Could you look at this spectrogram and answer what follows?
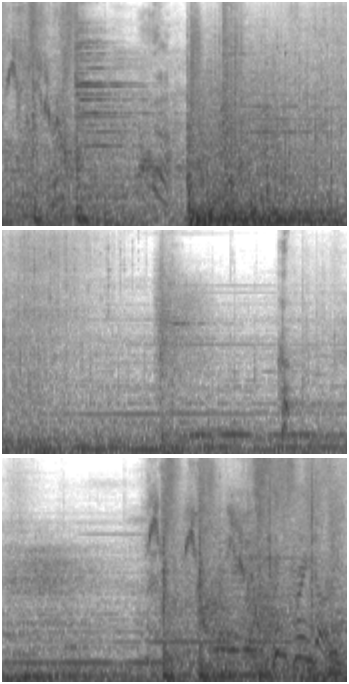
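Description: Confringo explosive spells blast in the Hogwarts Legacy video game. Several loud booms burst out at intervals amid game effects and ambient noise, with a voice speaking in between.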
